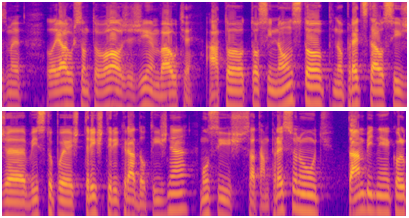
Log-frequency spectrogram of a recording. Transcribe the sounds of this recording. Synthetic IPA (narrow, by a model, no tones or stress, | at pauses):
zmɛ | lɛjauʃsɔmt̪ɔʋɔlalʒɛʒijɛmvaʊcɛ̰ʔa̰t̪ɔt̪ɔsinɔnst̪ɔpnɔpɾɛt̪st̪awsiʒɛʋist̪upujɛʃt̪ɾiʃt̪iɾikɾaːd̪ːɔt̪iːʒɲamusiːʃsat̪ampɾɛsunuːc | t̪ambiɟɲɪɛkɔʎ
